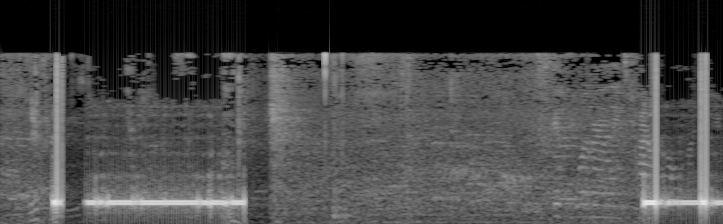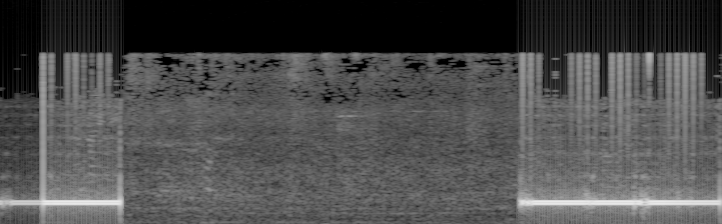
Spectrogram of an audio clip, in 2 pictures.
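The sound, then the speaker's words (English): A telephone rings out over the line, three steady two-second ringback tones separated by long pauses, with no one picking up. Faint background murmur sits between the rings. “How about I phone him?”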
